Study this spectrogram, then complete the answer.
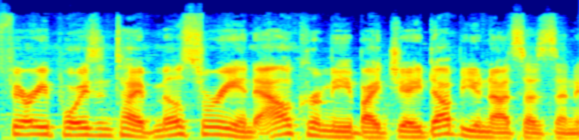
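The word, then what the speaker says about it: Alcremie: Also, to break the fourth wall, I realized as I was writing this script that Alchemy is pronounced like alchemy because it's alchemic cream, just like Milcery is milk sorcery, not alcreamy.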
